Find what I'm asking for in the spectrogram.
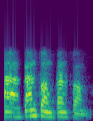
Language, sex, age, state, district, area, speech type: Kannada, male, 18-30, Karnataka, Chitradurga, rural, conversation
